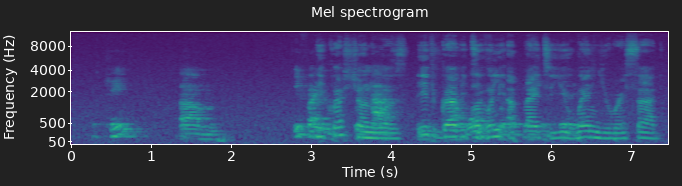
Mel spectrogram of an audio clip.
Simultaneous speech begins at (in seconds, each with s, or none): 3.0 s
